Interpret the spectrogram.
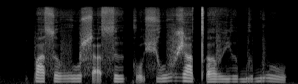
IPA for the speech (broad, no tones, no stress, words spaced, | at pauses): pasɵvuɬa̰ sɨko̰ ɕuv ʒatʼɐvjɨ bɨbβu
